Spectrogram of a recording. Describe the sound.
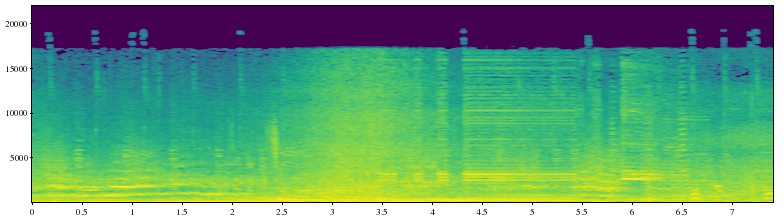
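Tires skid and an engine roars as a car speeds away from a station, a loud, steady rush of engine and road noise that holds for the whole clip.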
